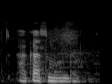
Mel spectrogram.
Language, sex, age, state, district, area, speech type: Odia, male, 18-30, Odisha, Mayurbhanj, rural, spontaneous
